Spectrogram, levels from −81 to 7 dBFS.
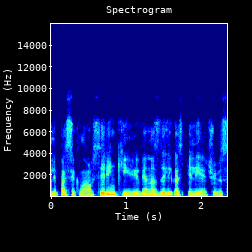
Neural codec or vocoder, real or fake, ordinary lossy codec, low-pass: none; real; Opus, 16 kbps; 7.2 kHz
